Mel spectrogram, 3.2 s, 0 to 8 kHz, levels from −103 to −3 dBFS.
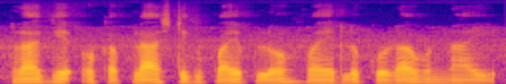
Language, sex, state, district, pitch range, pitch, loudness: Telugu, male, Telangana, Mahabubabad, 85-100 Hz, 90 Hz, -22 LUFS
